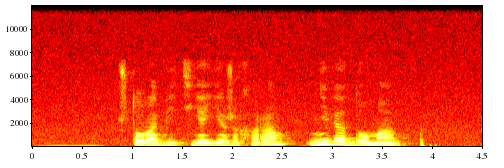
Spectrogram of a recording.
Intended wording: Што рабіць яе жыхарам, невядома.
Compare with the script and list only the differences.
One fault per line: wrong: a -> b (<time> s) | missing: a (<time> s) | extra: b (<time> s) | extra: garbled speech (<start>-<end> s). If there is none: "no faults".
no faults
